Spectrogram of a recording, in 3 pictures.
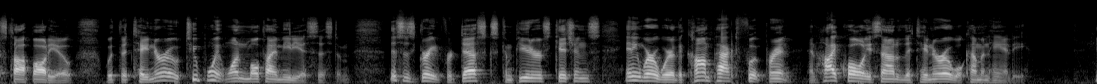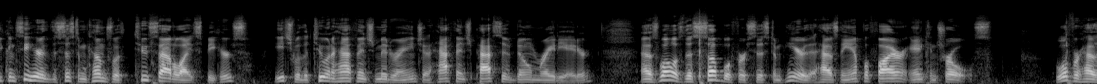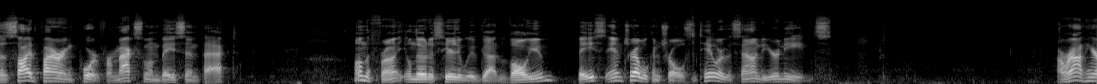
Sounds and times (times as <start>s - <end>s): Speech: 0.0s - 10.4s, 11.0s - 24.4s, 25.5s - 30.4s, 32.5s - 32.9s.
